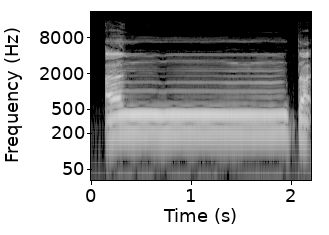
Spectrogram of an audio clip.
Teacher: নাকে ভিতর থেকে গুন্নাটা নিয়ে আসবো, ওয়ান আলিফ পরিমাণ টেনে পড়ব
